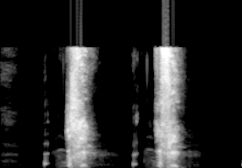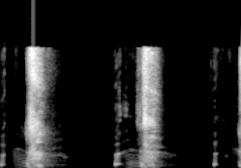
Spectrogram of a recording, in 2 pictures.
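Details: Sneezing fit: four forceful sneezes in a row, each preceded by a quick in-breath before the explosive burst.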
